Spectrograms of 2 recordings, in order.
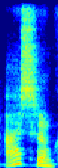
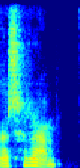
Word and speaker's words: ашрам: Я знаю, что здесь многие ребята говорят именно ашрам, хотя я тоже наводила сведения. Правильно говорить все-таки слово это с ударением на второй слог ашрам.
